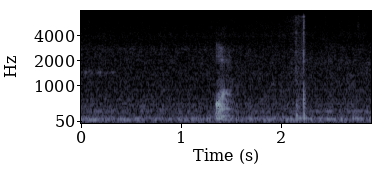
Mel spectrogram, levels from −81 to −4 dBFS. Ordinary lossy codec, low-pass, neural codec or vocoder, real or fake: Opus, 16 kbps; 7.2 kHz; none; real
